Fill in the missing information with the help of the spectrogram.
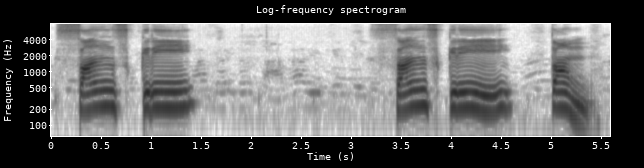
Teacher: संस्कृतम, तम में जो है हाई म हम काहे लगाए हैं? काहे कि म सिर्फ लेना है, अ नहीं लेना है हमको। म में यहाँ पे हलंत हम इसलिए लगाए हैं काहे कि म में संस्कृतम, तम सिर्फ म, इसका मतलब होता है कि हम दर्शा रहे हैं कि म जो है विस्वर स्वर वर्ण से अलग है, सिर्फ व्यंजन वर्ण है, यानी कि हलंत।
